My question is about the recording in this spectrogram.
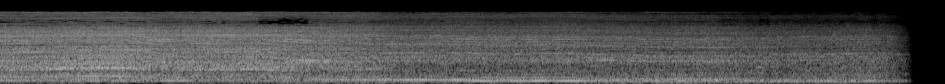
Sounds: vehicle

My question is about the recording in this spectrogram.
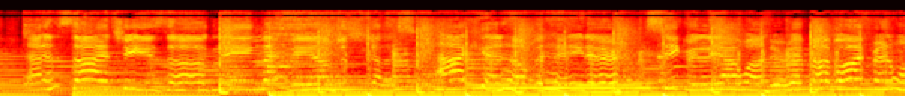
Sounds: music

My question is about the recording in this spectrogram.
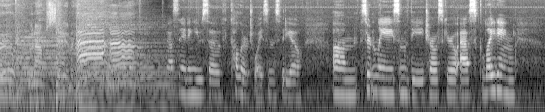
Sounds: music
speech

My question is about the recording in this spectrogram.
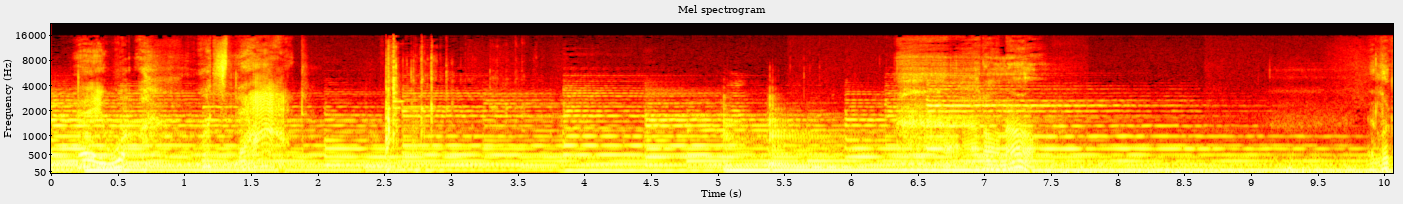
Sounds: music
effects unit
speech

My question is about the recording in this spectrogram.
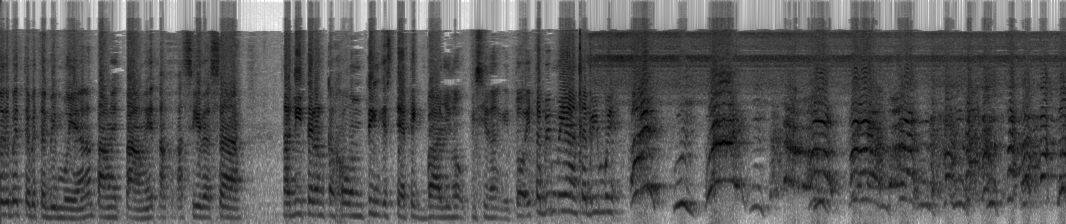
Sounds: speech

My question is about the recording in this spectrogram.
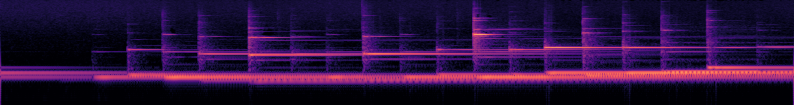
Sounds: playing vibraphone

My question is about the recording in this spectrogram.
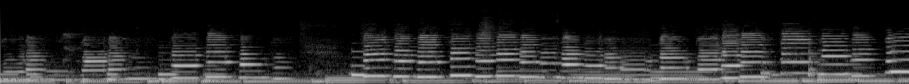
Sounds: jazz
musical instrument
music
guitar
plucked string instrument
playing clarinet
clarinet

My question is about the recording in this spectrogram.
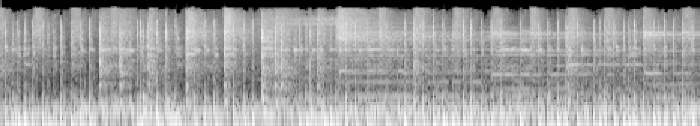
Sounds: playing double bass

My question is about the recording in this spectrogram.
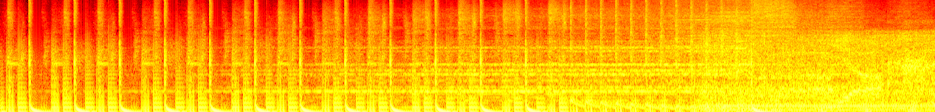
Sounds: music
techno

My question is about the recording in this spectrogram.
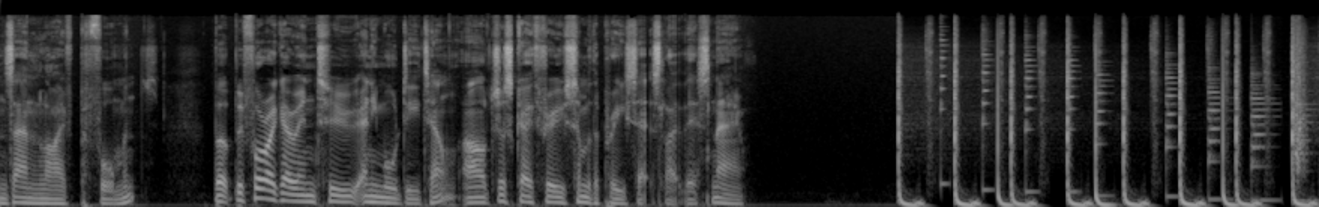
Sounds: music
speech

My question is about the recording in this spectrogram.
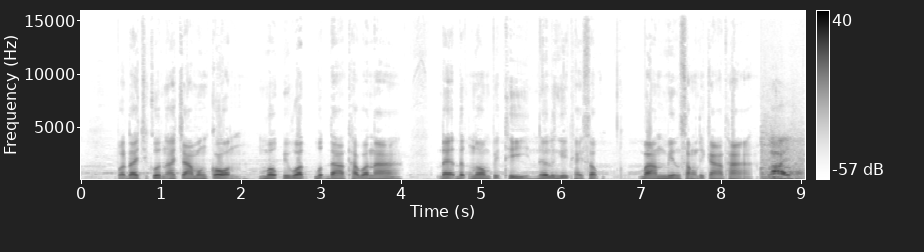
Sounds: music
speech

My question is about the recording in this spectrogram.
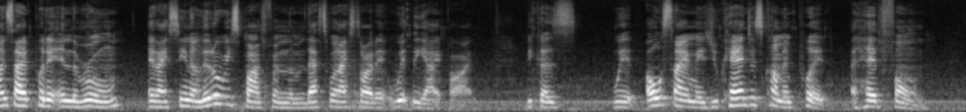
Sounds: speech

